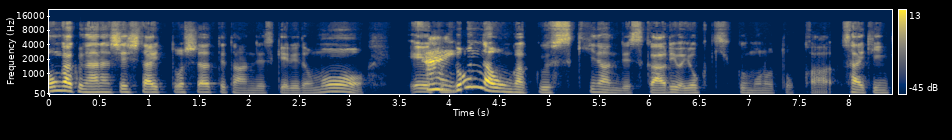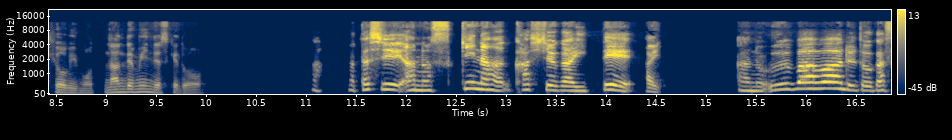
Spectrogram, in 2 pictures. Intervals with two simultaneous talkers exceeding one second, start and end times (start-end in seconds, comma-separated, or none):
none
